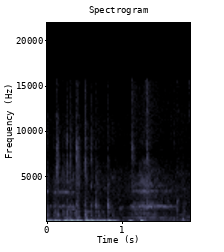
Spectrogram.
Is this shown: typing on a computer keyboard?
yes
